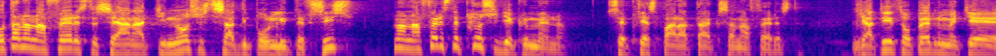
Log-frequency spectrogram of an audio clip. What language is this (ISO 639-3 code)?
ell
